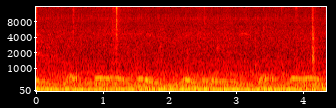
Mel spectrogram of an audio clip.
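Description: A dove cooing over and over, a string of low wavering notes, over a steady low hum.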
